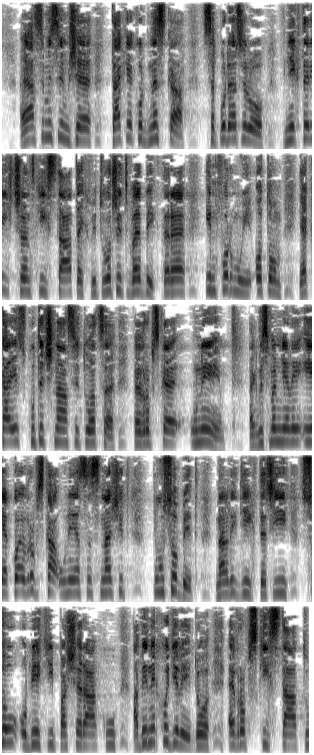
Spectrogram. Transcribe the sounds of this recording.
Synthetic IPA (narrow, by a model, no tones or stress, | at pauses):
ʔajaːsɪmɪsliːmʒɛt̪akjako̞dnɛskasɛpo̞dar̝ɪlo̞vɲɛkt̪ɛɾiːxt͡ʃlɛnskiːxst̪aːt̪ɛxvɪt̪vo̞rɪt̪vɛbɪkt̪ɛɾɛːʔɪnfo̞ɾmujiːʔo̞t̪o̞mjakaːjɛskut̪ɛt͡ʃnaːsɪt̪uat͡sɛfɛvɾo̞pskɛːunɪjɪt̪aɡbɪsmɛmɲɛlɪʔɪjako̞ɛvɾo̞pskaːʔunɪjɛsɛsnaʒɪt̪puːso̞bɪt̪nalɪɟɪkt̪ɛr̝iːso̞wʔo̞bjɛciːpaʃɛɾaːkuːʔabɪnɛxo̞ɟɪlɪdo̞ʔɛvɾo̞pskiːxst̪aːt̪uː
